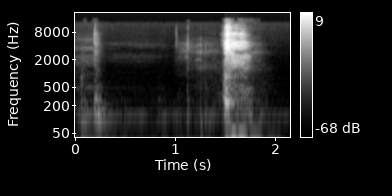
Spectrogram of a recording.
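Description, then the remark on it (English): A single sharp sneeze, the second of the morning, bursts out loudly after a brief faint intake of breath, then quiet room tone follows. “Second sneeze of the morning.”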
